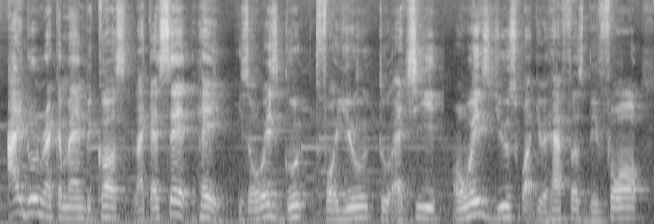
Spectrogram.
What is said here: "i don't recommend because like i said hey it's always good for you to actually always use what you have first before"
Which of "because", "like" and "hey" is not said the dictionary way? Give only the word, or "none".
because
